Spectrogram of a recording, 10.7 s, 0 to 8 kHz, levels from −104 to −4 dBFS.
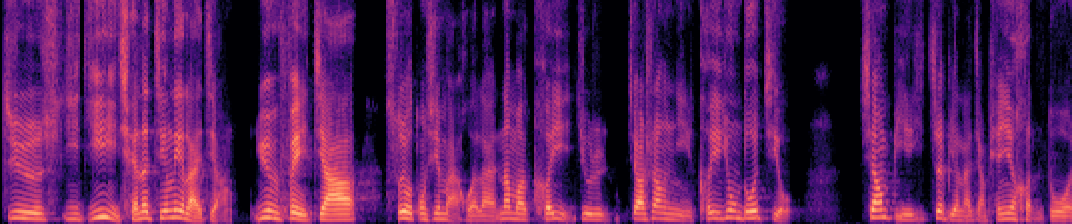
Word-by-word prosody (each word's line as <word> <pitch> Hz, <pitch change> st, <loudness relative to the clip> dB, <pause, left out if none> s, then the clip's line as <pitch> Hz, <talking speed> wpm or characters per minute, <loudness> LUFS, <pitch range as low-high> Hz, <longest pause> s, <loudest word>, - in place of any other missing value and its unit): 就 235 Hz, -, -5 dB, 0.3 s
是 200 Hz, 0 st, -8 dB
以 205 Hz, 0 st, -7 dB
以 255 Hz, 0 st, +2 dB
前 190 Hz, -, 0 dB
的 235 Hz, -, +6 dB
经 245 Hz, +3 st, -1 dB
历 260 Hz, -2 st, +5 dB
来 -, -, +3 dB
讲， -, -, -9 dB, 0.2 s
运 240 Hz, 0 st, +1 dB
费 205 Hz, -2 st, +5 dB
加 185 Hz, 0 st, +6 dB, 0.3 s
所 230 Hz, -, 0 dB
有 225 Hz, -3 st, +7 dB
东 200 Hz, -1 st, -4 dB
西 205 Hz, +2 st, -4 dB
买 200 Hz, -1 st, -5 dB
回 160 Hz, -, -7 dB
来， 160 Hz, -1 st, -5 dB
那 215 Hz, +7 st, -2 dB
么 195 Hz, -2 st, 0 dB
可 200 Hz, +2 st, 0 dB
以 200 Hz, -2 st, -6 dB
就 200 Hz, -1 st, -4 dB
是 185 Hz, -2 st, -7 dB, 0.2 s
加 200 Hz, -2 st, +3 dB
上 205 Hz, -2 st, -3 dB
你 160 Hz, -3 st, -12 dB
可 210 Hz, -, -8 dB
以 220 Hz, 0 st, -2 dB
用 250 Hz, -3 st, -3 dB
多 240 Hz, +2 st, +4 dB
久， 460 Hz, -, -9 dB, 0.7 s
相 270 Hz, 0 st, +3 dB
比 180 Hz, -4 st, -10 dB
这 240 Hz, +6 st, +1 dB
边 180 Hz, -5 st, -5 dB
来 165 Hz, -, -9 dB
讲 -, -, -11 dB
便 190 Hz, +2 st, -6 dB
宜 205 Hz, -, 0 dB
很 180 Hz, -3 st, -9 dB
多， 155 Hz, -1 st, -5 dB
205 Hz, 245 characters per minute, -27 LUFS, 185-230 Hz, 0.7 s, 有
